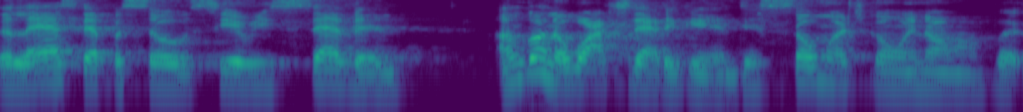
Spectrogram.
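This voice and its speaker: A woman with a very deep, low pitch speaks in an animated tone. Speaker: youtuber discussing reality TV. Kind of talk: live stream commentary. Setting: live stream reading chat. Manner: fast.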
